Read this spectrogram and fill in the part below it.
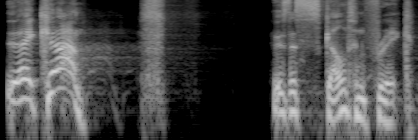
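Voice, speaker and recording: Cocky young god punk for an audiobook, sneery and taunting, voice swoops around, kinda raspy. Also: male voice, on the high side, huge pitch swings, drawn-out words, fairly bright tone, voice pushed up, exaggerated voice. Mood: brash, scornful. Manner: sneering, condescending.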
